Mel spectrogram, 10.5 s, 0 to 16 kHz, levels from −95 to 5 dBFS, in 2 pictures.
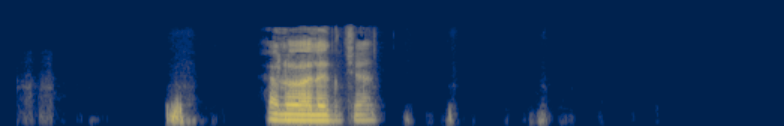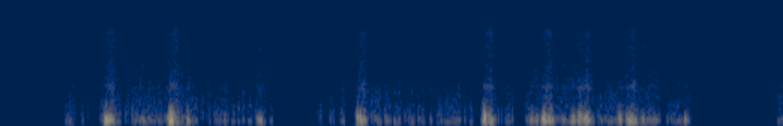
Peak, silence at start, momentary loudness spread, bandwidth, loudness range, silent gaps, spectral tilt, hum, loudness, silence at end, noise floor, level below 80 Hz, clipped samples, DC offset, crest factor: -2 dBFS; 1.1 s; 24 LU; 8 kHz; 13 LU; 1.49-1.69 s, 3.10-3.14 s, 3.26-3.33 s, 4.02-4.15 s, 4.28-4.32 s, 4.40-5.65 s, 5.84-5.88 s; -6.5 dB/octave; none; -18 LUFS; 4.05 s; -75 dBFS; -56 dBFS; under 0.1%; under 0.1%; 24 dB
